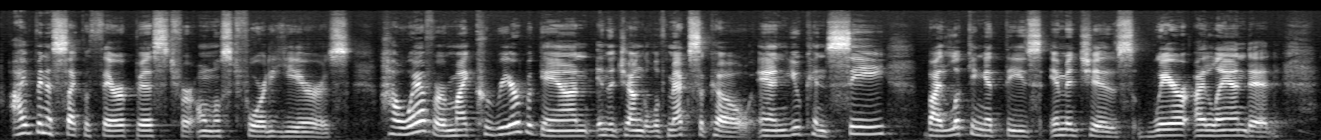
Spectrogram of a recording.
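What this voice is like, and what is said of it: Slight Boston accent. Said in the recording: “You can hear a little bit of my Boston accent”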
